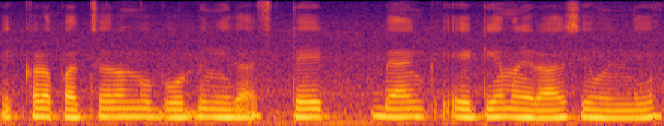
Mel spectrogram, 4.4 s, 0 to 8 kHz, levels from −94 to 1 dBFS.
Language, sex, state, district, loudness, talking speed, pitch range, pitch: Telugu, male, Telangana, Hyderabad, -14 LUFS, 150 wpm, 140-150 Hz, 145 Hz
